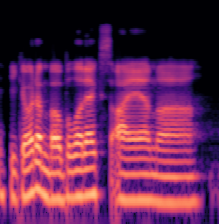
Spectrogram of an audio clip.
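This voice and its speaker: A man's voice: on the low side, steady tone, a little fast, clean tone, highs cut off. A Canadian man with a Canadian accent, streaming a game live and chatting casually with viewers, often trailing off mid-sentence. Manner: chatty, answers chat questions while playing, trails off mid-sentence.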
